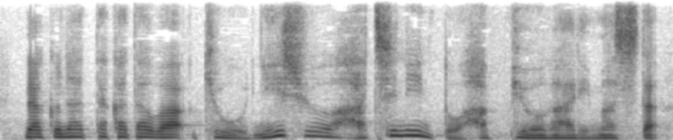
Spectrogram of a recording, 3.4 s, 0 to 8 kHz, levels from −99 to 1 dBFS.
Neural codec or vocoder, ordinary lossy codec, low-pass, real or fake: none; none; none; real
